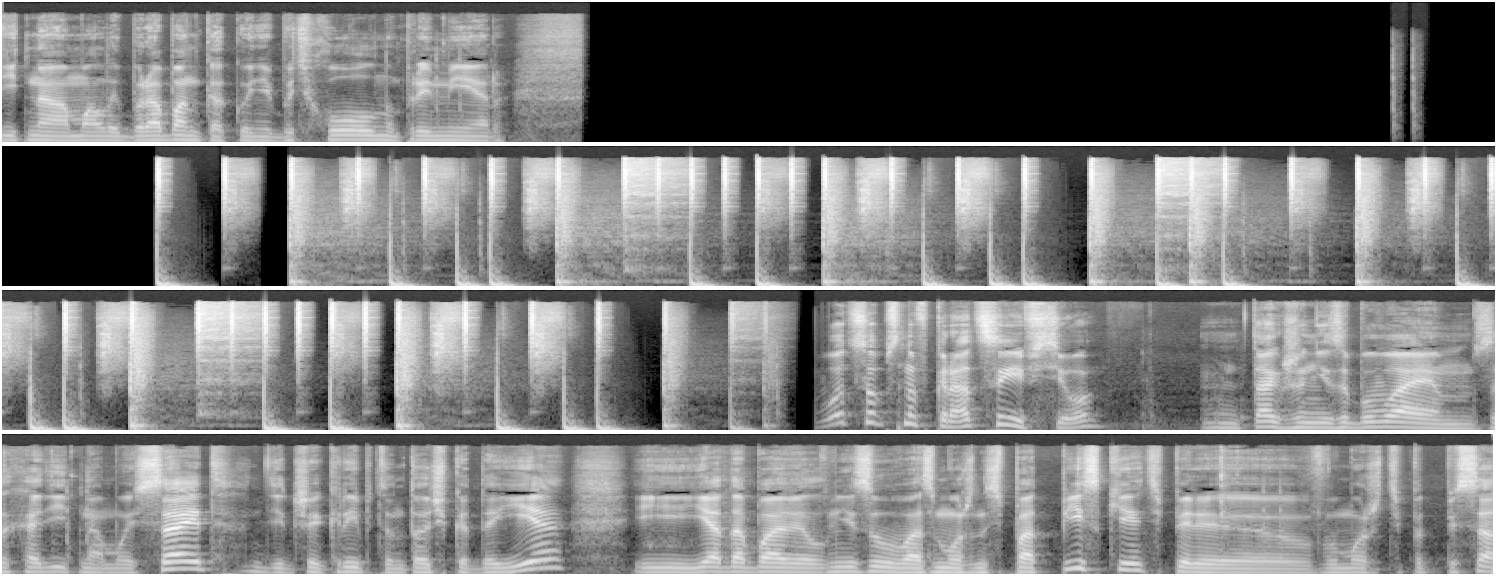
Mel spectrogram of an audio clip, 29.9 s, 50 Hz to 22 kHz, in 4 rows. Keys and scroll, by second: 8.1 Home, 20.6 super+Tab.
